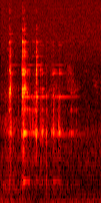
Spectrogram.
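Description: Metal canopy mounting bracket and strut clinking together as they are handled: several light metallic clicks in the first second or so, each with a short ring, then fading out.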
